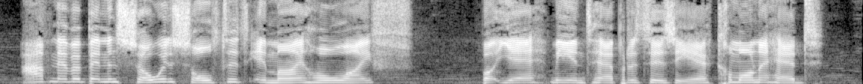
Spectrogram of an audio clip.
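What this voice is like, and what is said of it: Strong Liverpool English accent. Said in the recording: “I can't understand your accent ... I'm from England, Liverpool”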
